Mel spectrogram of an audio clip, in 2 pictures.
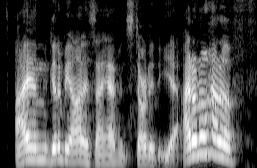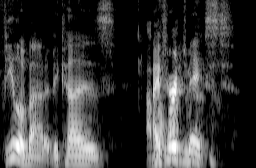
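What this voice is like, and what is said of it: Slightly congested, nasal voice. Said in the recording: “I sound a little weird ... I've been having some slight congestion the past 2 days”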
